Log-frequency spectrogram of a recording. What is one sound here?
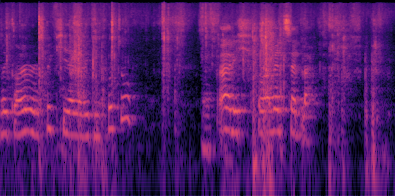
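Paper pages flip and rustle.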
